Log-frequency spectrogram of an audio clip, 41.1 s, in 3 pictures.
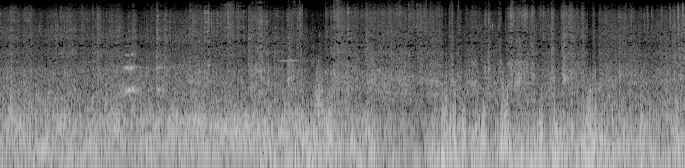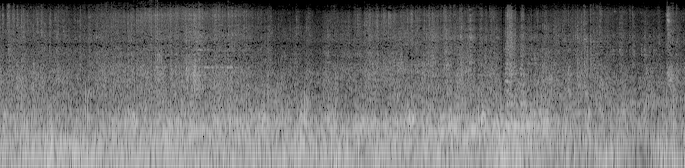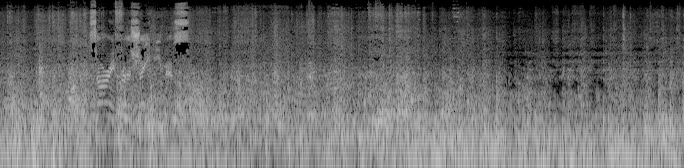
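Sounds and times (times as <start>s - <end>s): steel wheels rumbling on rail: 0.0s - 41.0s
wheels clicking over rail joints: 0.0s - 41.0s.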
